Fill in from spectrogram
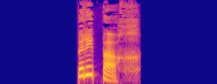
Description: Amazon AWS (pronunciation: breabach [NB: Unfortunately I haven't found a link to the noun]).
